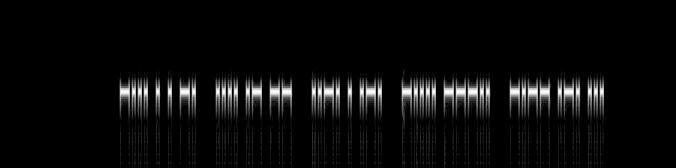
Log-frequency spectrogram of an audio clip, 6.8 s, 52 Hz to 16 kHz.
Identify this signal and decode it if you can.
Morse code, heard as a keyed tone, about 40 wpm, 700 Hz. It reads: BEEN HAM FER 68 YRS
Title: K1USN SST QSO Practice 40wpm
